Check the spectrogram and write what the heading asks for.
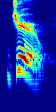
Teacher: It's not a 'duw' sound, it's a 'dj' sound.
